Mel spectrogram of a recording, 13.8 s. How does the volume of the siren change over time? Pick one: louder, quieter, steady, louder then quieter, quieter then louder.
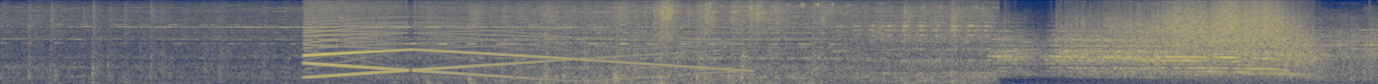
quieter.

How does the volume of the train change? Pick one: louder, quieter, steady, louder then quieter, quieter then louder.
louder.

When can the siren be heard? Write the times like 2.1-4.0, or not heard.
3.0-7.5.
